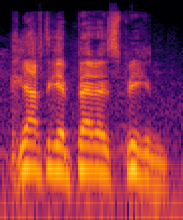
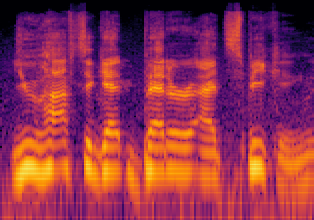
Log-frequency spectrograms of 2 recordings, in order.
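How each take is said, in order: First: The words run together in a casual accent. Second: Each word is carefully and distinctly enunciated. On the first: "that's how I would say it with my just normal accent" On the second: "I wouldn't say"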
